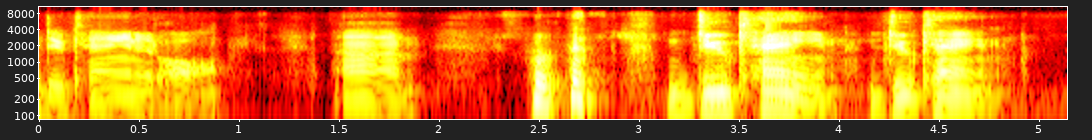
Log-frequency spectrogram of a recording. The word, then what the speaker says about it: Duquesne: De Queens. Oh man, DeQuez. I don't know. They're the Dukes. I think that's their mascot name. Actually, I'm gonna look up how to pronounce this. We're gonna look up how to pronounce it during the podcast. Just stick with me here. Duquesne. That's how you pronounce it.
